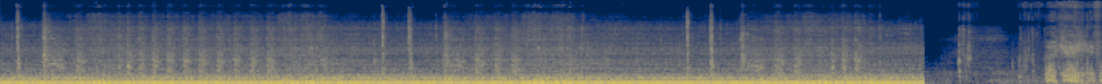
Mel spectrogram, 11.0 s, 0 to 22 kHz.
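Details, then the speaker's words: 1991 Suzuki Swift 1.6 AWD saloon: steady starter churning for about nine seconds with no firing at all, then stops. Gets 12 V while cranking; cranks but won't start, cause unconfirmed. "let's turn the ignition on first start I can't hear anything of the tractor trying to start running and stops so definely gets 12 Vols when it cranks"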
